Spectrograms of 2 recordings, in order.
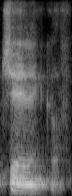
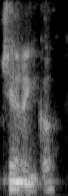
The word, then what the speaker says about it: Cherenkov: Estoy casi seguro que la forma correcta de pronunciarlo es Cherenkov, pero bueno, tenemos el mismo problema que tuvimos con Huygens.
